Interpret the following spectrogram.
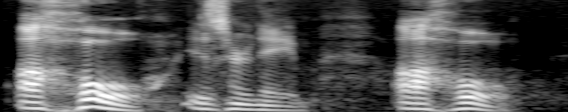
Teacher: it is the vocal cord closed with the vowel sound A. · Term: glottal stop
